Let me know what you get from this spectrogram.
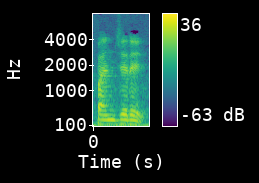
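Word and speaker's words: پنجره: پنجرے. لہجہ اور تلفظ صحیح کرنا ہے اپنے. پنجرے, پنجرے نہیں ہے, پنجرے.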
